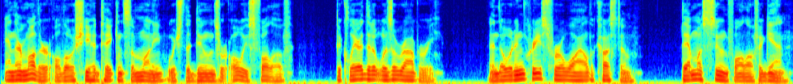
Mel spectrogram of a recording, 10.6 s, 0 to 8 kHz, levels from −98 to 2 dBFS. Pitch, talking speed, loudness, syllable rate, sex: 100 Hz, 210 wpm, -16 LUFS, 4.2 syllables/s, male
